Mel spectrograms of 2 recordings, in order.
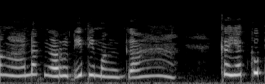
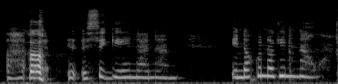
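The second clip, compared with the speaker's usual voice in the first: much softer, hesitant; meek reply; 3 semitones lower, 7 dB quieter than usual. Acted. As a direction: answer the scolding meekly. Meek reply to scolding mother.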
